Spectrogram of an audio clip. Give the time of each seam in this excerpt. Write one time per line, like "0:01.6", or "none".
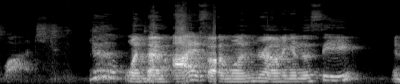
0:02.2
